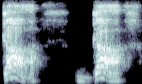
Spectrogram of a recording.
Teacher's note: I'm putting the back of my tongue up against the roof of my mouth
